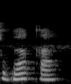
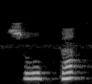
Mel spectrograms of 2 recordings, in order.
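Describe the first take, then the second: First: An extra vowel a follows the final k. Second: The word ends on k with no vowel. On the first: The speaker calls it wrong. "Ini bukan subaka" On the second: The speaker calls it right. "tapi dibaca subak begitu"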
